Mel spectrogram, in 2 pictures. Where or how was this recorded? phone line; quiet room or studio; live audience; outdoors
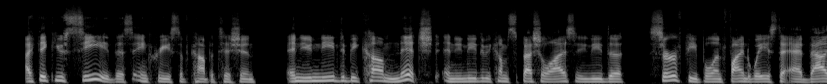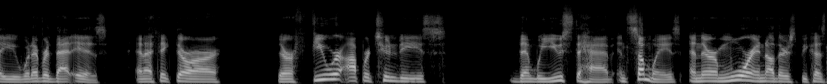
live audience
